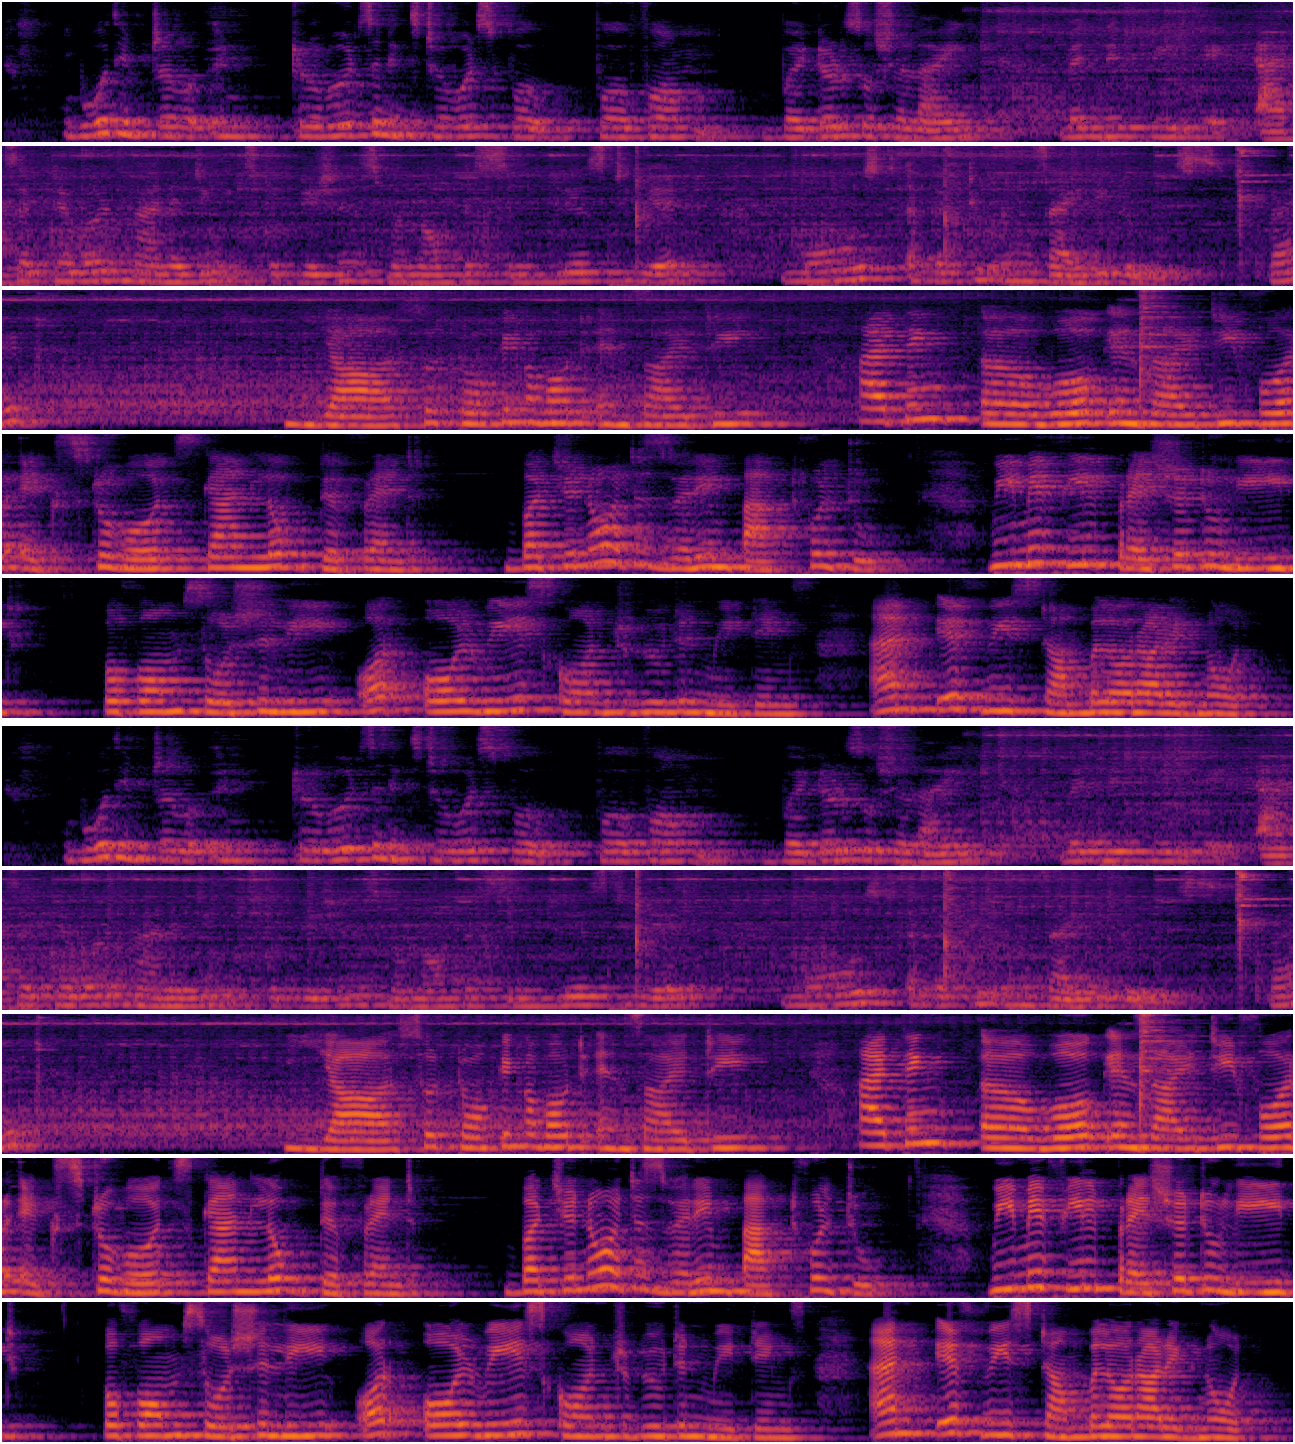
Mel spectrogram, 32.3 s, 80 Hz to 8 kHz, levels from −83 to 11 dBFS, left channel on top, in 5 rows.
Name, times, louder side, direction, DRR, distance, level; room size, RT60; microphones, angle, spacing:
voice 1, 0.3-13.0, left 1 dB, 90° left, 1 dB, 3.4 m, -32 dB
sound 1, 4.5-4.7 5.0-6.0 6.5-6.7 7.0-8.1 8.5-8.7 9.0-10.0 10.5-10.7 11.0-12.1, equal, 45° right, 3.8 m, -45 dB
sound 2, 4.7-18.8, right 1 dB, ahead, 3.5 m, -42 dB
sound 3, 6.5-7.6 9.6-10.4 11.2-14.0 18.6-19.7, right 6 dB, 25° right, 0.7 m, -38 dB
voice 2, 14.3-16.7 17.0-21.4 21.9-25.8 26.3-32.0, right 2 dB, 65° right, 7 dB, 1.5 m, -23 dB
19.5 x 8.4 x 4.6 m, 0.71 s
head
